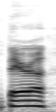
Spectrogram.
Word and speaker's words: Bara: he said it was Bara uh but he said it's fine if I he says people say bar all the time and I decided to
